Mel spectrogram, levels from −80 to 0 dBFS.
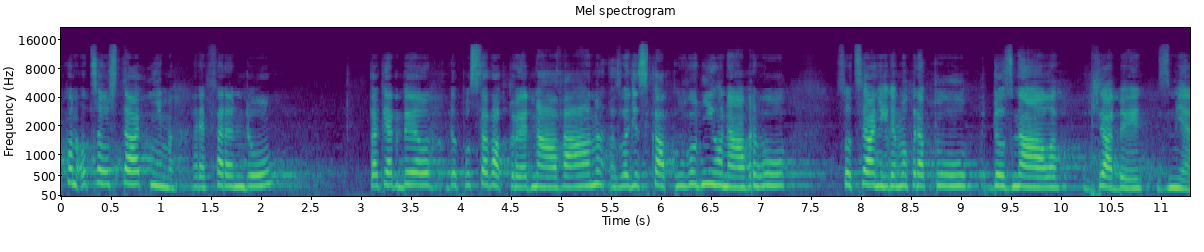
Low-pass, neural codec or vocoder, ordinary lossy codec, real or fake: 14.4 kHz; codec, 44.1 kHz, 3.4 kbps, Pupu-Codec; AAC, 64 kbps; fake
